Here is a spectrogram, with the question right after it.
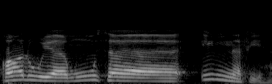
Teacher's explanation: هنا مد منفصل وعندنا همزه محققه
